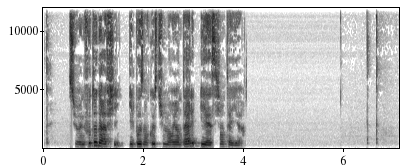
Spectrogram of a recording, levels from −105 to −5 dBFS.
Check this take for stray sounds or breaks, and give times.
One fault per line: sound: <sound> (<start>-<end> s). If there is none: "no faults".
no faults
